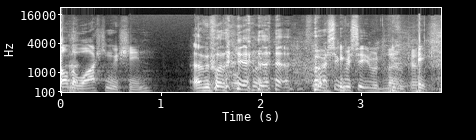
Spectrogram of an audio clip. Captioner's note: laughter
